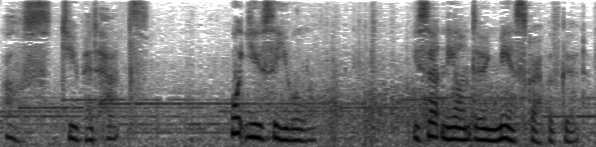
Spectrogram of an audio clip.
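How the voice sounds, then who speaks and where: A woman's voice: on the low side, fairly even intonation, moderate pace, mellow, natural voice. An actress playing a polite, lonely young shop girl in a radio drama. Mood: weary. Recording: music under the voice.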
